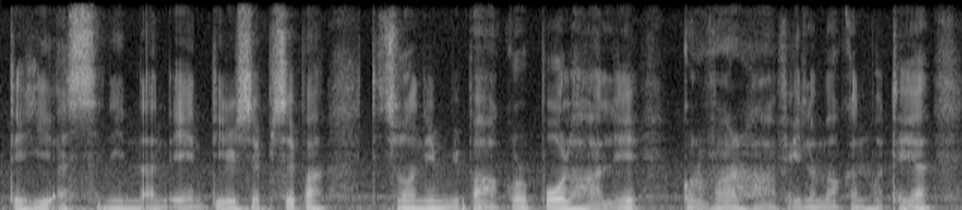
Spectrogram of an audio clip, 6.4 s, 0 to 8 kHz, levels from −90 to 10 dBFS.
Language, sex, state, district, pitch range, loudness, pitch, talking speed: Mizo, male, Mizoram, Aizawl, 85-95 Hz, -22 LUFS, 90 Hz, 245 wpm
